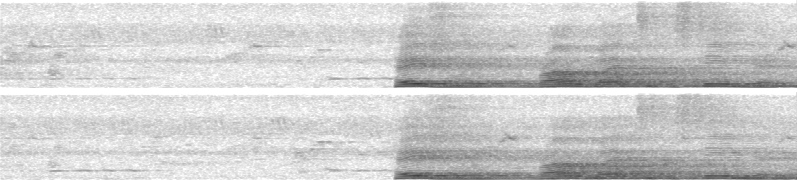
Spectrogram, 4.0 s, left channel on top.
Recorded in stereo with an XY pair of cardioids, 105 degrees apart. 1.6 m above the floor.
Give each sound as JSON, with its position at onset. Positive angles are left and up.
{"t": 2.0, "sound": "a man speaking", "azimuth_deg": 20, "distance_m": 0.9}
